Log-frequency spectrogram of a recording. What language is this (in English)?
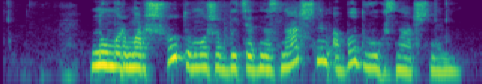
Belarusian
